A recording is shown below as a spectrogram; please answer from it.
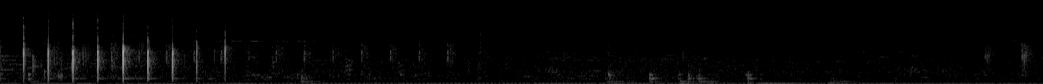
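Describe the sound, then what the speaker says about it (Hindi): An audience at a Jain religious discourse in Agra claps. Sharp, distinct claps open the moment, then thin into scattered, fainter patters amid quiet hall ambience. "और आप सबकी जोरदार तालियां"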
